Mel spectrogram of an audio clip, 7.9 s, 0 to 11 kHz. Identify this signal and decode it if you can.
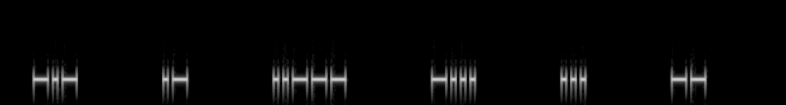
Morse code, heard as a keyed tone, about 25 wpm, spaced as for 9 wpm, 700 Hz. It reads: KA2BSM
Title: USA Call Signs - 6 Characters - 6x Character Spacing - 25wpm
